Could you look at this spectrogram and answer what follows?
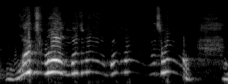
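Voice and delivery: high, quick repeated worried asking; husband asking what's wrong, high and anxious. Retold or imitated. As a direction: fuss over her like a panicked husband. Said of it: "he's like".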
